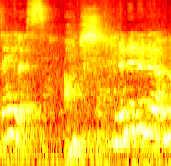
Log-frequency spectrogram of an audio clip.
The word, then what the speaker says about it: Alys: Because actually my name's pronounced Alice.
